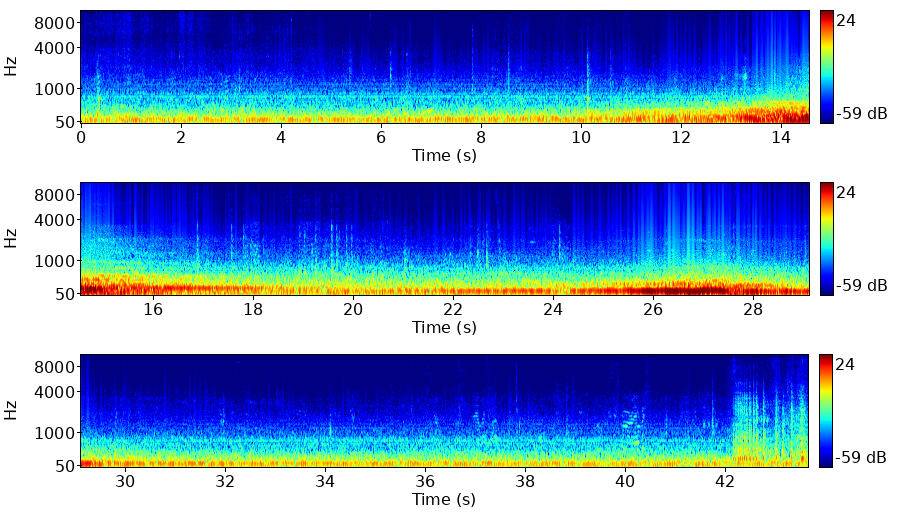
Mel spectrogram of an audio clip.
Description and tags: Two high speed trains passing - recorded from inside the train compartment.
railway, ambience, field-recording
